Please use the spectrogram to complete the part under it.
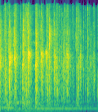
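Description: Loud applause for a singer from an audience, a burst of dense, rapid clapping that starts at once and carries on briefly without a pause.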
